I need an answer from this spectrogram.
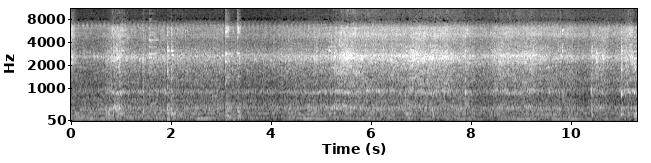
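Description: Sliced green bell peppers added to a pot of mutton curry frying in its masala and stirred in with a metal spoon: steady sizzling, louder partway through as the peppers are turned over, with a few clicks of the spoon against the pot.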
